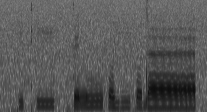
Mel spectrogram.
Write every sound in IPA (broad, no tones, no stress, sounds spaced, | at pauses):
k i kʰ i | t̪ e n uː f o j iː p o d æː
